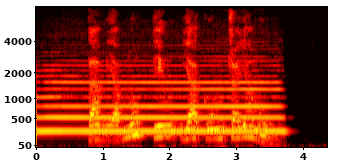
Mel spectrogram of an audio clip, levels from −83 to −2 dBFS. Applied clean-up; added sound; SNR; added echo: none; Wind instrument, woodwind instrument; -3 dB; reverberation time 0.2 s.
